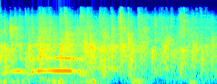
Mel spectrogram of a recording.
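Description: An audience applauds as the next speaker is welcomed. Many hands clap in a dense, steady, fairly loud wash, with a brief whistle-like tone and a few faint voices mixed in.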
